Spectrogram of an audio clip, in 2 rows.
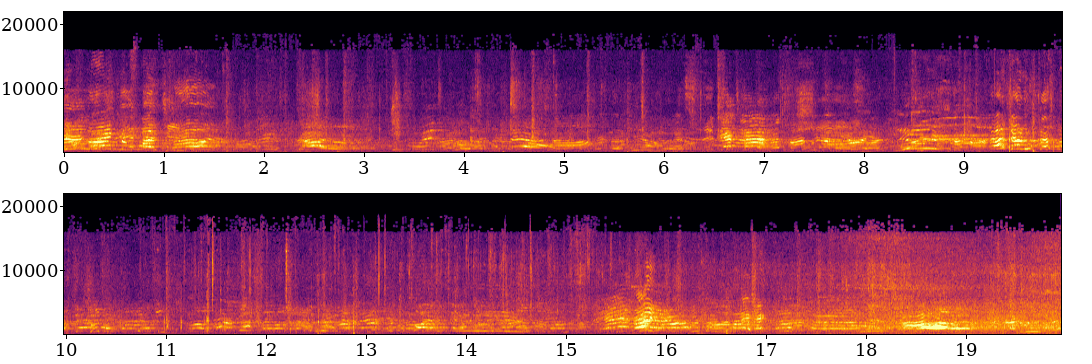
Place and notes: Lülsdorf, Niederkassel, Deutschland - Schulhof, Pause / Schoolyard, break
Kinder rechts vom Mikrophon auf dem Schulhof, Kinder auf dem Weg zur Schule und Autos links vom Mikrophon / Children right from the microphone in the schoolyard, children on their way to school and cars left from the microphone
Niederkassel, Germany, 20 May 2015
